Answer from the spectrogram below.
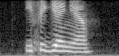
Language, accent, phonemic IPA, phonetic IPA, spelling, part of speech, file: Armenian, Eastern Armenian, /ifiɡeniˈɑ/, [ifiɡenjɑ́], Իֆիգենիա, proper noun, Hy-Իֆիգենիա.ogg
- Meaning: alternative spelling of Իփիգենիա (Ipʻigenia)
